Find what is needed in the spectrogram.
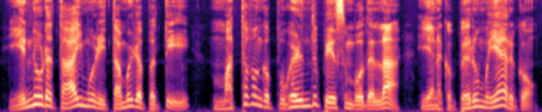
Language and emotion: Tamil, happy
